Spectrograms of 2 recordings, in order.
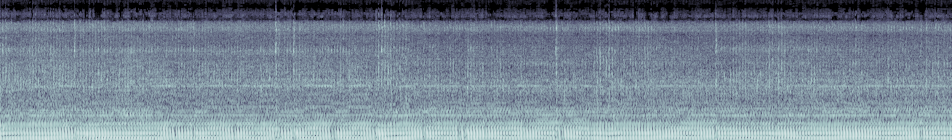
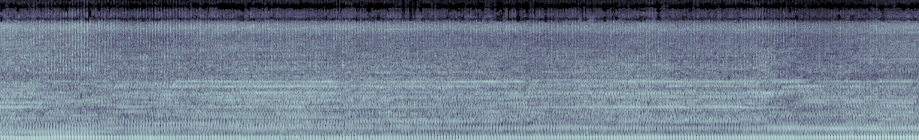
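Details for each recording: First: MTD Yard Bug riding mower bought abandoned: scattered hard clunks every second or two over the engine drone as the drive jumps in and out of reverse, then sticks in reverse; frayed gear select/shift cable shown. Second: An MTD Yard Bug riding mower that sat for years runs after a spark check and a little added gas. It gives a steady, even small-engine clatter at constant speed without stumbling, running normally.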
